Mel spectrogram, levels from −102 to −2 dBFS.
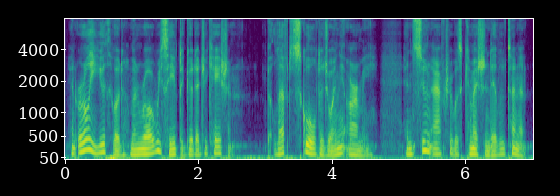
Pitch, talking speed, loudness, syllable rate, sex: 120 Hz, 190 wpm, -17 LUFS, 5.9 syllables/s, male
